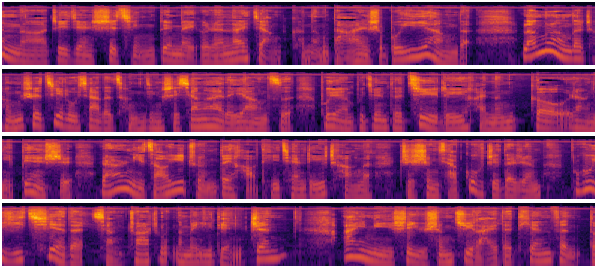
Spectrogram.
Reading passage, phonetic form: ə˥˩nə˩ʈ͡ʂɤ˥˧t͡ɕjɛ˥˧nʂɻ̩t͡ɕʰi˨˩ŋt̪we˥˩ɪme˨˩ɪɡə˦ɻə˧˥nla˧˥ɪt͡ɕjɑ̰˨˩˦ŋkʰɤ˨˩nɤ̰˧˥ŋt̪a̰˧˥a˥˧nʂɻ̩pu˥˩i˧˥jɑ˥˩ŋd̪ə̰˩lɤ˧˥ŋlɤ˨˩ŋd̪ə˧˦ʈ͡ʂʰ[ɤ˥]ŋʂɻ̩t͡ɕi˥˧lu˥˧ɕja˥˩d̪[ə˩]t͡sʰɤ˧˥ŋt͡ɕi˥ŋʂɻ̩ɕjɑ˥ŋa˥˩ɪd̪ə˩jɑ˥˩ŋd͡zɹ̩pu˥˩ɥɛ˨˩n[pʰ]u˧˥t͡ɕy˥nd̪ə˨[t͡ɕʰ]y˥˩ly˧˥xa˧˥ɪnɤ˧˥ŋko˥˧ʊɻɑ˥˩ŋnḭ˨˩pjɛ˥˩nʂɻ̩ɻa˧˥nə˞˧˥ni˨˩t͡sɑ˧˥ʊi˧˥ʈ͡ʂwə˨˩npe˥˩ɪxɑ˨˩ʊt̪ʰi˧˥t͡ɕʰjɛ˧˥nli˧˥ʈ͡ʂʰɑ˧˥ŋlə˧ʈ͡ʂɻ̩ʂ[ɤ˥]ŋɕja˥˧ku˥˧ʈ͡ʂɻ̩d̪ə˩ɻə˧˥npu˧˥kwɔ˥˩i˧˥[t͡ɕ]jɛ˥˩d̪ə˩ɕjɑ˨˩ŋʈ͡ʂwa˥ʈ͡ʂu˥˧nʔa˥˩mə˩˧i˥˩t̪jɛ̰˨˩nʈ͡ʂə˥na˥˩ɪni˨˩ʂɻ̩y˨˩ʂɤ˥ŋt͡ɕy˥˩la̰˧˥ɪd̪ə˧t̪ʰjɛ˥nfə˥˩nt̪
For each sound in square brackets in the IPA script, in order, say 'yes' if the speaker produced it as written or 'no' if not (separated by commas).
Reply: no, yes, no, no, no, no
